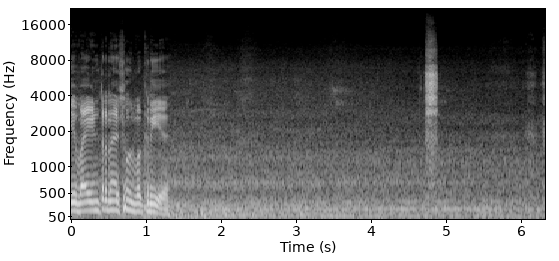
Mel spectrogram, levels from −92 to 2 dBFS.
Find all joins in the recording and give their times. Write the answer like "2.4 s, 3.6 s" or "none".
none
